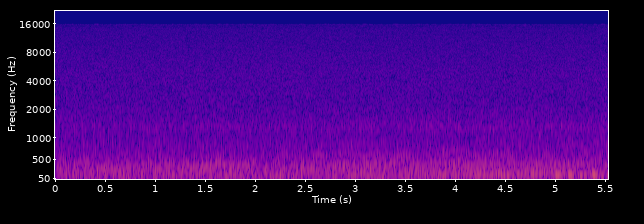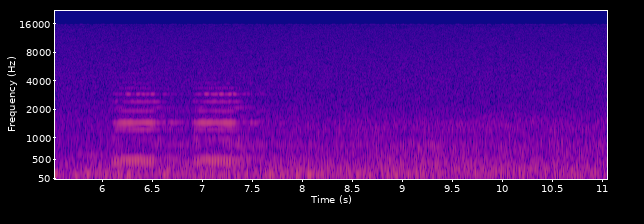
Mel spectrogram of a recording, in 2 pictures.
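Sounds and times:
two-tone car horn honks: 6.1 - 7.8.

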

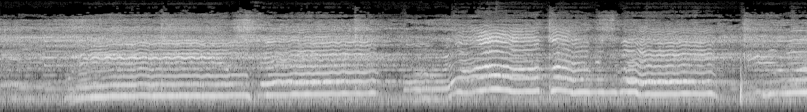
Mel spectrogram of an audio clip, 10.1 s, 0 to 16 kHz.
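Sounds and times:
background music: 0.0 - 10.0
high singing voice: 0.8 - 10.0.

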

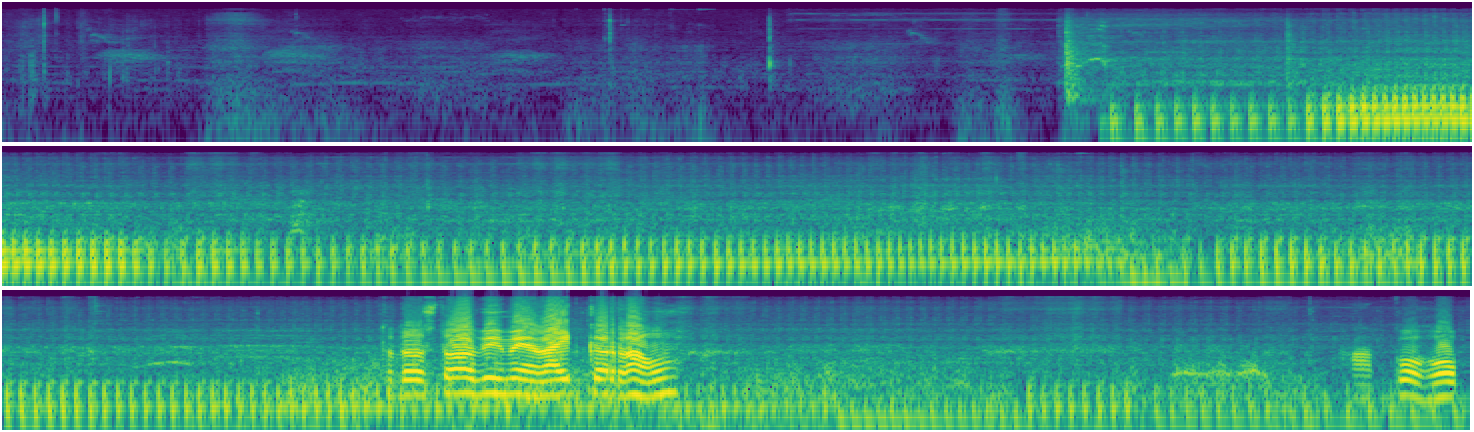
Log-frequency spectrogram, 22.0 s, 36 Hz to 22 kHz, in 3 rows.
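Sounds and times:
motorcycle engine starting and running: 5.3 - 22.0.

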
